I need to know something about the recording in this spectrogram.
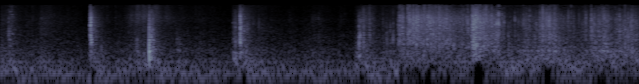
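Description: Fabric rustles as clothes are moved and laid down.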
